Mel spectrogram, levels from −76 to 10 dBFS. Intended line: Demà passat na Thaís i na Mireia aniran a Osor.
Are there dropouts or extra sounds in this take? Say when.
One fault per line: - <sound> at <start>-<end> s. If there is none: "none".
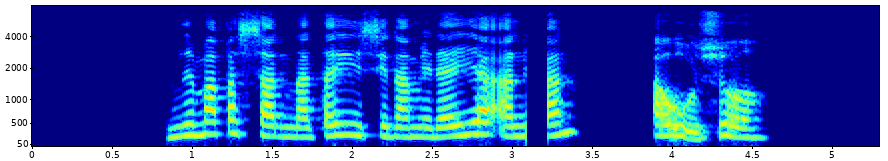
- dropout at 3.1-3.2 s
